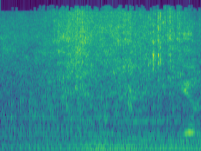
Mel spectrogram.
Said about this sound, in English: Hell's Angels ride past. Damn. Hell's Angels and shit. These motorcycles are haunting me, man.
